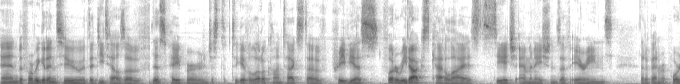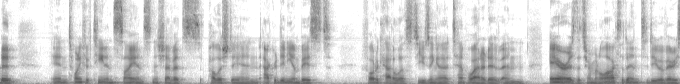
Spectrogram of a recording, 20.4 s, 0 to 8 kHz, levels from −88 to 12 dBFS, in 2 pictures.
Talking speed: 155 wpm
